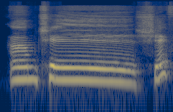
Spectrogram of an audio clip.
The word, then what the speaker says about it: Armchair chef: Armchair chef. I always get your name wrong. I always say chief instead of chef.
